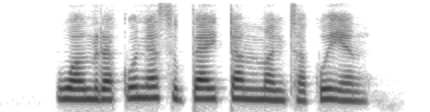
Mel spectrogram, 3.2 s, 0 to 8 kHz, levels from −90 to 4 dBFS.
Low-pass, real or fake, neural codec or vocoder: 7.2 kHz; fake; codec, 16 kHz, 0.5 kbps, FunCodec, trained on LibriTTS, 25 frames a second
